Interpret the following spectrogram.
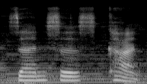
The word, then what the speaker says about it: Zaanse Schans: Pronounce-nya sebenarnya gini, Sansesan. Agak susah, jadi kita persimpel aja jadi Sansesan.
